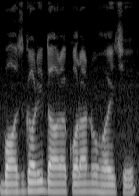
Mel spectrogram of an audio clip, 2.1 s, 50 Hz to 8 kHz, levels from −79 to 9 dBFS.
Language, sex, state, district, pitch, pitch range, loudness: Bengali, male, Tripura, West Tripura, 120 Hz, 120-125 Hz, -18 LUFS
